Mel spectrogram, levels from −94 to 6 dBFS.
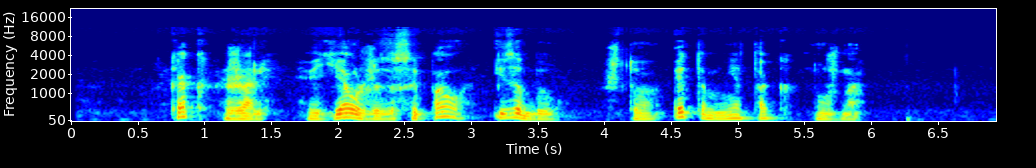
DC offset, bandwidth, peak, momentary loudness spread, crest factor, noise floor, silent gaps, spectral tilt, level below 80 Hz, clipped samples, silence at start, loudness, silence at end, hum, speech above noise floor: under 0.1%; 11 kHz; -6 dBFS; 16 LU; 22 dB; -71 dBFS; none; -7 dB/octave; -48 dBFS; under 0.1%; 0.75 s; -26 LUFS; 1.05 s; none; 46 dB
